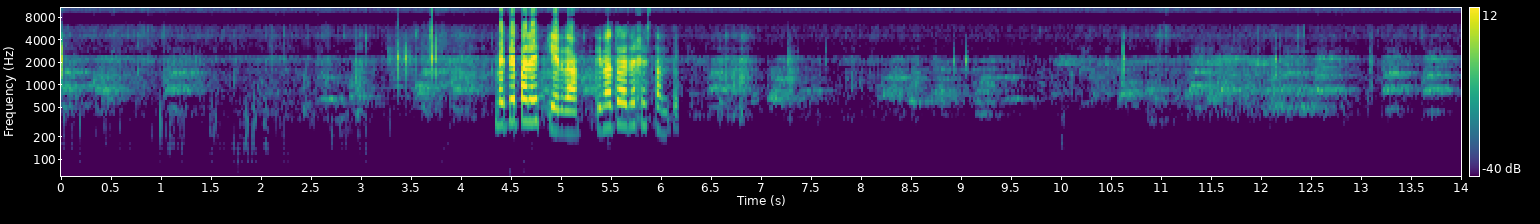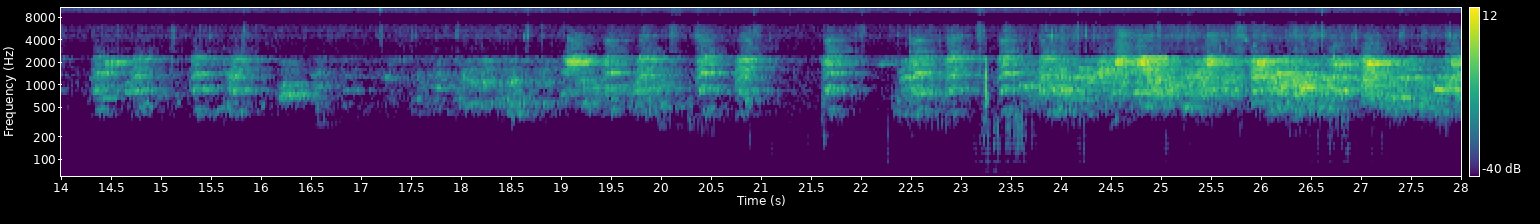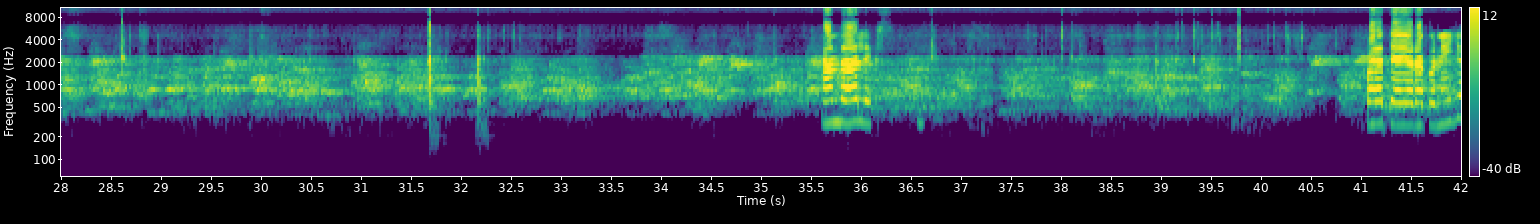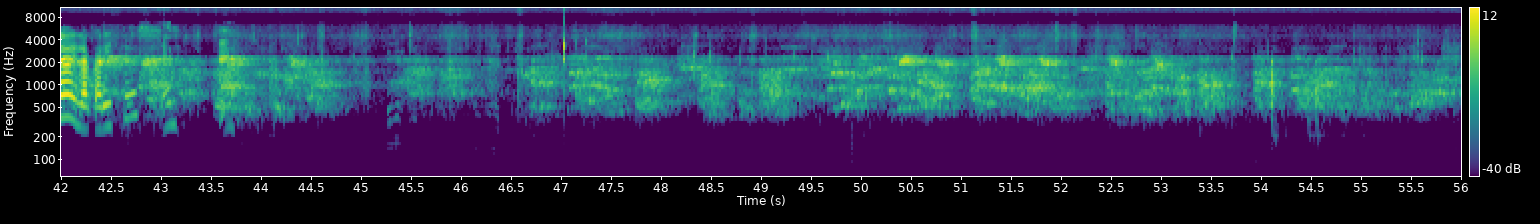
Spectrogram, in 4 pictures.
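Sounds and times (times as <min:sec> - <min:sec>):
distant dogs barking: 0:00.0 - 0:01.6, 0:02.3 - 0:56.0.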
